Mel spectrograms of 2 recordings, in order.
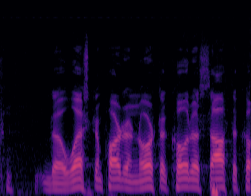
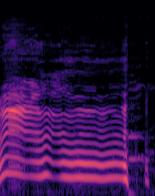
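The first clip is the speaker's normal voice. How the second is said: wheezing laugh; 6 dB louder than usual. Retold or imitated. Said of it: "and I'd go".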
